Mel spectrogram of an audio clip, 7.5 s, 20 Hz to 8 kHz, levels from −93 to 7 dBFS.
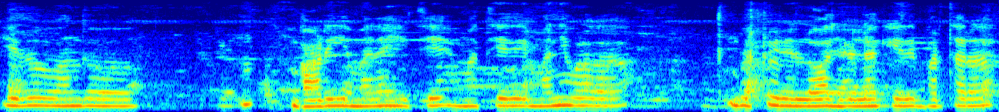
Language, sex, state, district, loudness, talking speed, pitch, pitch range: Kannada, male, Karnataka, Bijapur, -19 LUFS, 95 wpm, 185 Hz, 180-195 Hz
